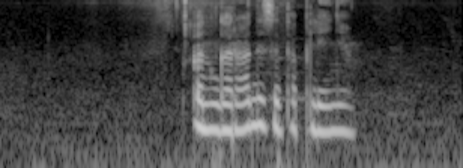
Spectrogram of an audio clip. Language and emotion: Russian, neutral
